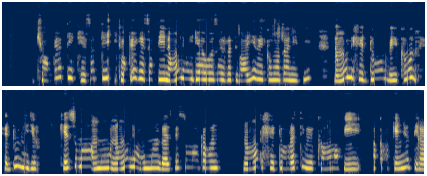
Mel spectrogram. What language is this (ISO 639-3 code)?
orm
